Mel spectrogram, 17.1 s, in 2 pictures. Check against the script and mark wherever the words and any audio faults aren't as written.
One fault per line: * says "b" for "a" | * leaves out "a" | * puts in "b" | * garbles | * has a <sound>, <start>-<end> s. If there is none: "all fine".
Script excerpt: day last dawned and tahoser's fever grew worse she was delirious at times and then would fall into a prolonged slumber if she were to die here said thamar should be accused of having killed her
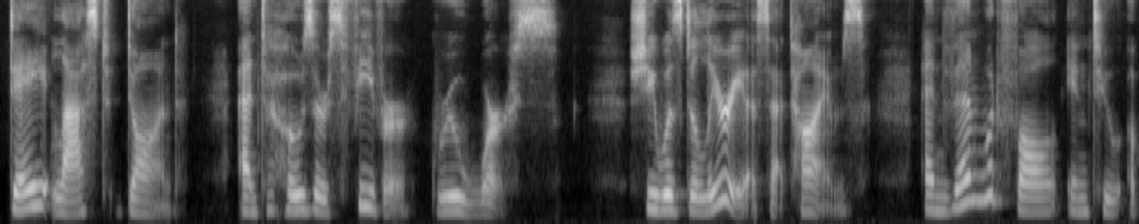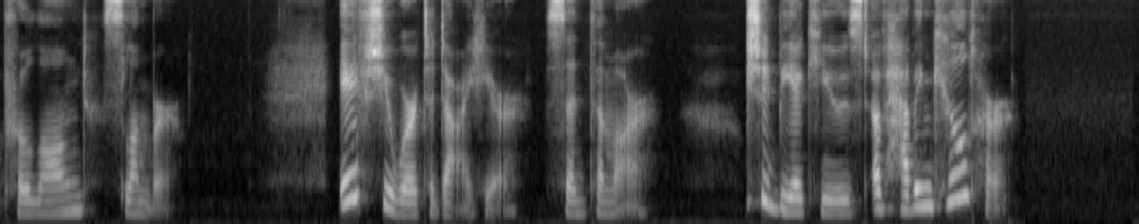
all fine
